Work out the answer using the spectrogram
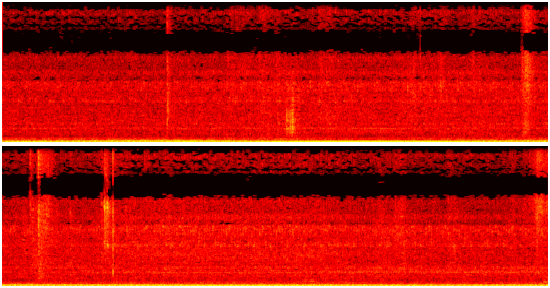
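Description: Car engine idling steadily, its revs and level rising a little about three seconds in and then settling back.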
